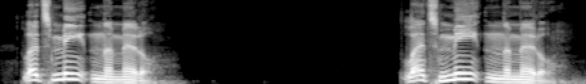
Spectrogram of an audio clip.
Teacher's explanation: We're raising our voice on the word meet.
